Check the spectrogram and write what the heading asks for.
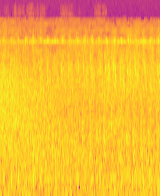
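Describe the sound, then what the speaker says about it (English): A helicopter overhead in a naval combat video game, with a loud, steady rotor chop and a rumbling drone that fills the moment without a break. "Oh, and there's the helo right above Con, us."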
